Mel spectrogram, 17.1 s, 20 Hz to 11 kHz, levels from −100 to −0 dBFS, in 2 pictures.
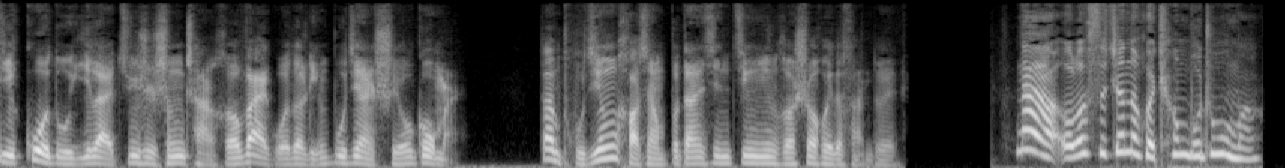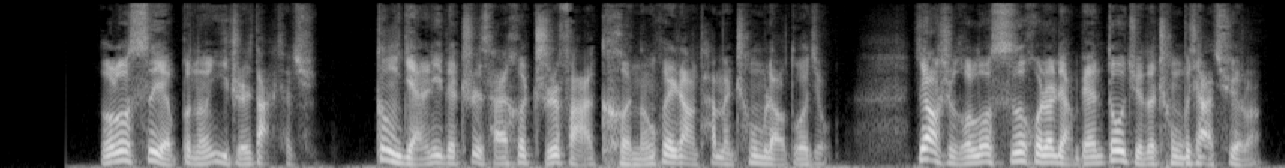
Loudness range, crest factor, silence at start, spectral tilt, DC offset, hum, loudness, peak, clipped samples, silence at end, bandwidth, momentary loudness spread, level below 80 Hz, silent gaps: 3 LU; 16 dB; 0 s; -6 dB/octave; under 0.1%; none; -22 LUFS; -6 dBFS; under 0.1%; 0.15 s; 10.5 kHz; 10 LU; -50 dBFS; 6.54-6.58 s, 8.42-8.48 s, 8.94-8.99 s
